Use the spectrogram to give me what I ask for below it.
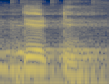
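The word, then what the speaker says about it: debt: से इसे याद रखेंगे डी ई बी टी तो इसे क्या पढ़ेंगे इसे पढ़ेंगे डेट क्या पढ़ेंगे प्यारे बच्चों इसे पढ़ेंगे डेट यहां पर डी इ से डे और बी यहां पर साइलेंट है मतलब हम इस डी को यहां पर सॉरी यहां पर इस बी को हम नहीं पढ़ेंगे यहां पर बी का प्रोनंसिएशन नहीं किया जाएगा तो इसे हम पढ़ेंगे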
